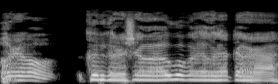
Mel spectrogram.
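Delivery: high, raspy voice.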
